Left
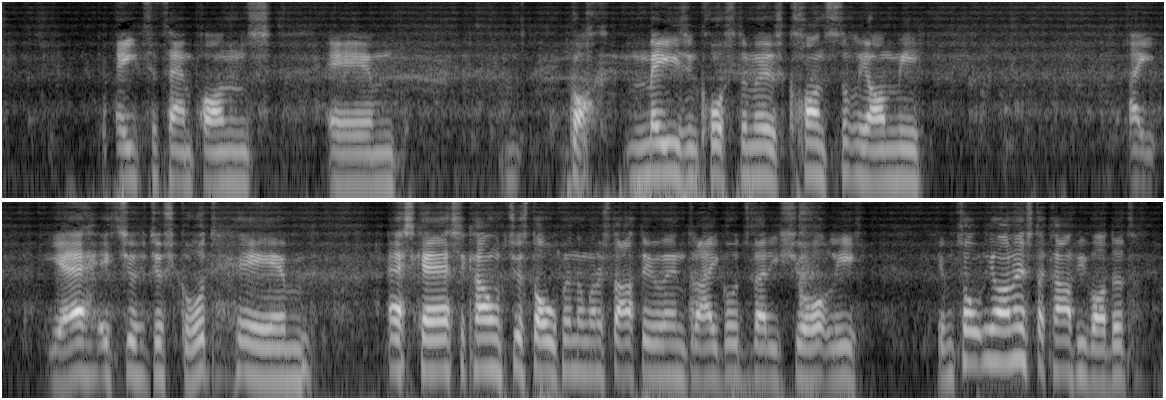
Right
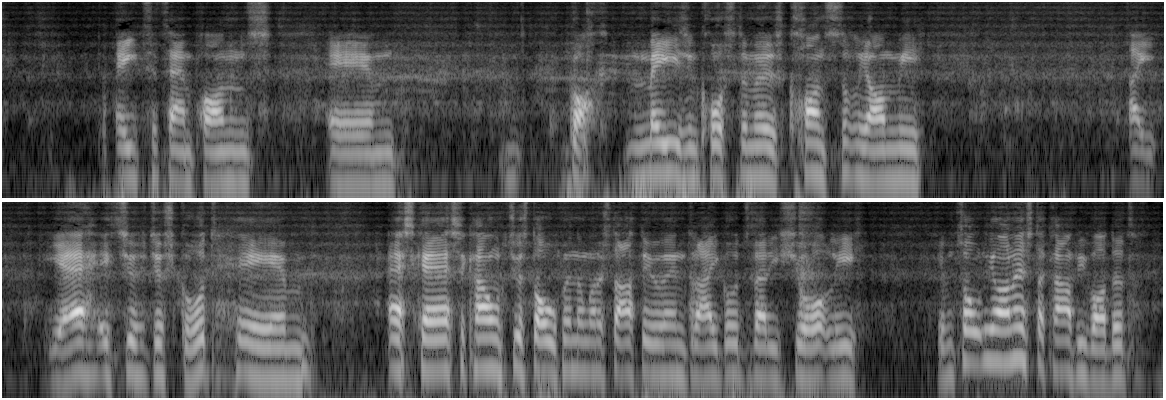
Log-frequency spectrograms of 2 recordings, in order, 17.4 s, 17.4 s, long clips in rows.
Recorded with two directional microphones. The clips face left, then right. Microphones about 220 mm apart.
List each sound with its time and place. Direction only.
0.8 s speech: centre (ahead or behind)
4.3 s speech: centre (ahead or behind)
8.5 s a man's voice: 5° left (ahead or behind)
